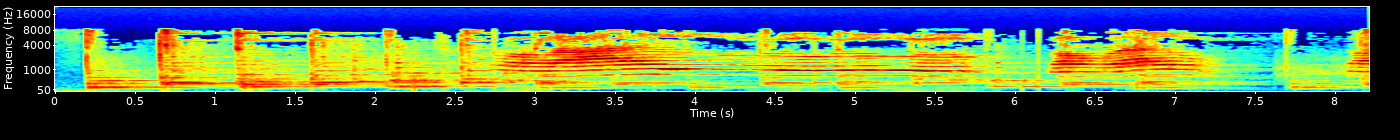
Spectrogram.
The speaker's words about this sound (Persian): حالا دو دانشمند آمریکایی می گویند راهی برای ترجمه میومیوهای گربه پیدا کردند.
